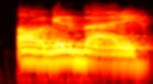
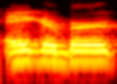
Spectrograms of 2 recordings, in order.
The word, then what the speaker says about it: Åkerberg: Uh how do The Swedish way to pronounce it is Åkerberg, but you can say like Agerberg or Åkerberg, whatever you want.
